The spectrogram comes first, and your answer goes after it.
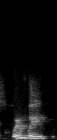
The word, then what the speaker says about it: Quigley: It's Quigley. So if you think of like the Tom Selleck movie where he was in Australia, Quigley Down Under.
